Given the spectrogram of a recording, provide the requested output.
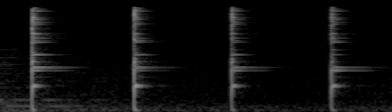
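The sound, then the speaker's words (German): Four evenly spaced metallic taps, about half a second apart, each a sharp click with a short, bright ringing tail, as a finger flicks against a metal flute. No voices. “Diesen Unterschied zwischen Gold, hell und Silber, dunkler, hört man sogar, wenn man nur mit dem Finger gegen die Flöte schnippt.”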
